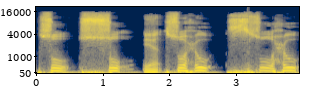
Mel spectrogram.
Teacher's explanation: makhraj shad di ujung lidah bertemu dengan gigi sari bawah kemudian disertai mencucu karena apa karena harakatnya dommah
